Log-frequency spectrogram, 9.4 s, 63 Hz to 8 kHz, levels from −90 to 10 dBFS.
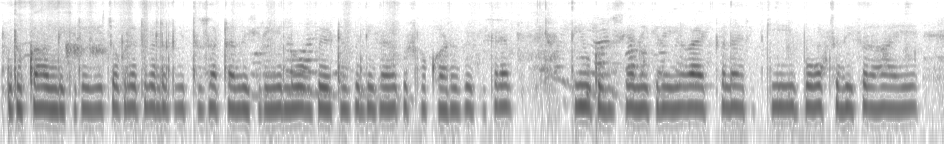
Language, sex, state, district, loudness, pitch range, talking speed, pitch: Hindi, female, Maharashtra, Chandrapur, -35 LUFS, 210-220 Hz, 190 wpm, 215 Hz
